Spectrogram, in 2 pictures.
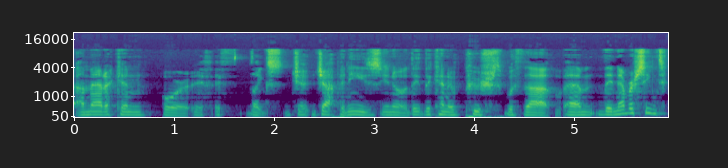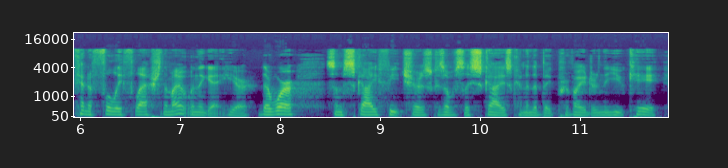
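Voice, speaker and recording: A man's voice: mid-range voice, fairly quick, few pauses. A man chatting casually as a podcast panelist, often repeating words as he forms his point.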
